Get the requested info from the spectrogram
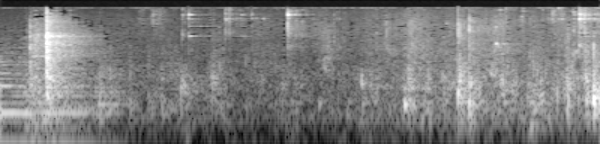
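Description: A wooden front door shuts with a sharp knock, followed by faint, irregular footsteps on a hard floor.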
